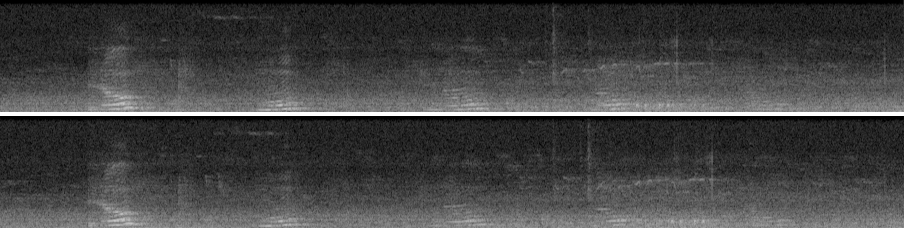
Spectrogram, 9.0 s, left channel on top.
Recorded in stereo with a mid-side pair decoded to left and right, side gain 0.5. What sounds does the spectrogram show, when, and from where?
0.9 s a child speaking: straight ahead, 1.3 m; by 7.9 s 70° left, 4 m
